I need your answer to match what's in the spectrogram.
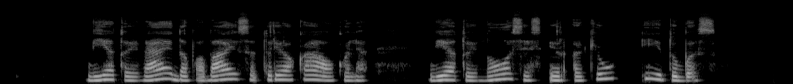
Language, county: Lithuanian, Kaunas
